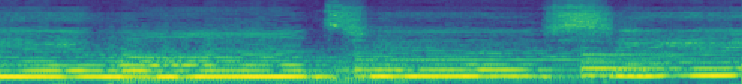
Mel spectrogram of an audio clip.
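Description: A woman singing a slow worship song in long held notes, with sustained chords on a Kawai digital keyboard underneath.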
